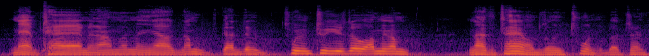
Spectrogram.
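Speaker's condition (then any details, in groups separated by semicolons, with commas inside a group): Traumatic brain injury; needs prompting to project voice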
